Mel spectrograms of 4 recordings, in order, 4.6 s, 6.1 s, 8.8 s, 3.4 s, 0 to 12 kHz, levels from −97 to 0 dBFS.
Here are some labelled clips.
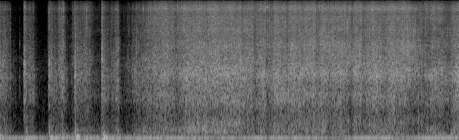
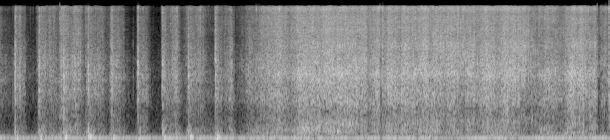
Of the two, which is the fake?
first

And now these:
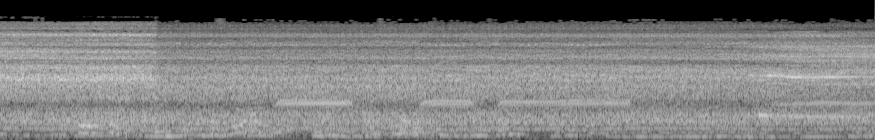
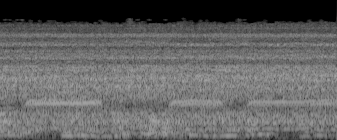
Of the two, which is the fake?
second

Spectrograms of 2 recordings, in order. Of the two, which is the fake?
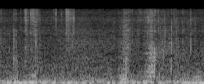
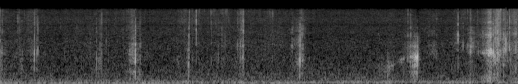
first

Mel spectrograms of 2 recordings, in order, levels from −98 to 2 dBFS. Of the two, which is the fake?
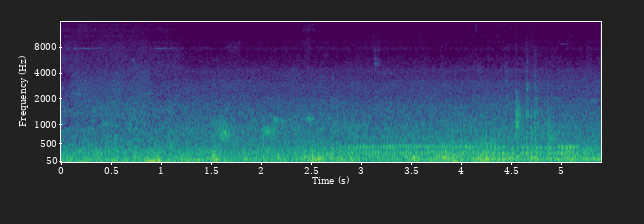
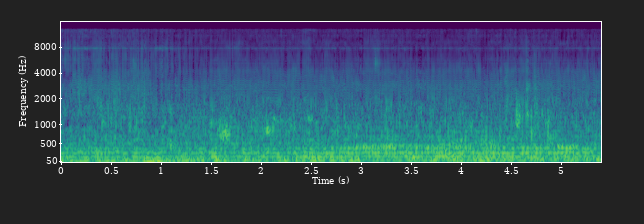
second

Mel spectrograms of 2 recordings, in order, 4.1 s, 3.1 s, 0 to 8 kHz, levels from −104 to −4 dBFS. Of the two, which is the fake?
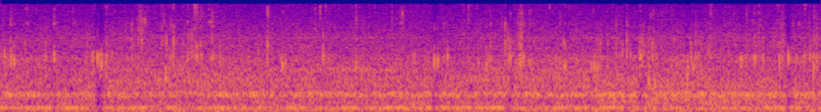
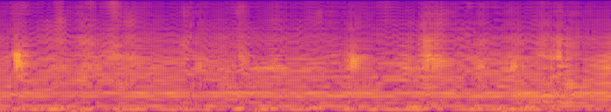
second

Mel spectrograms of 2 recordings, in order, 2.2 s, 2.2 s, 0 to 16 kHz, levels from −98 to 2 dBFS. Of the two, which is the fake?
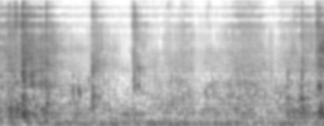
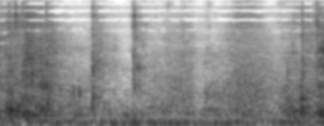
first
